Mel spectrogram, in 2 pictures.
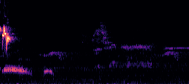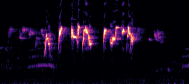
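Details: Indonesian double-style master song of a red-whiskered bulbul, meant for teaching chicks and stirring other birds to answer. It opens with a low whistle and soft, sparse notes, then a fast run of loud, chirpy, warbled phrases near the end.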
